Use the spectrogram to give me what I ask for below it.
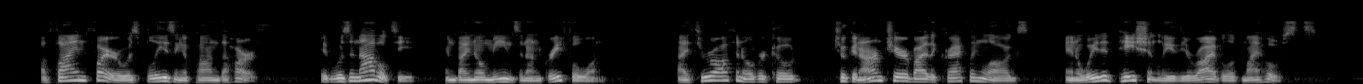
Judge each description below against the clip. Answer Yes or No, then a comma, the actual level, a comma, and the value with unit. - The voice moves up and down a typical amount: No, wide, 8.4 semitones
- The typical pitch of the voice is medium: No, low, 115 Hz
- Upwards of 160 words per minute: Yes, average, 175 wpm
